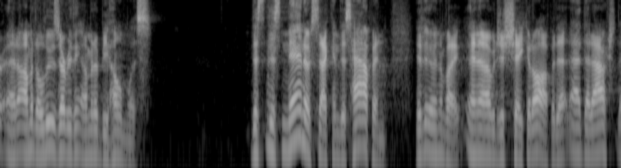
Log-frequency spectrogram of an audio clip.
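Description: A man's voice: a little high, a bit bright. A man in his forties with an American accent, giving a conversational keynote speech with self-deprecating stories and frequent restarts, on a headset mic in front of a live audience. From Pittsburgh, USA. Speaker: keynote speaker. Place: large conference stage with audience. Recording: long hall reverb from stage.

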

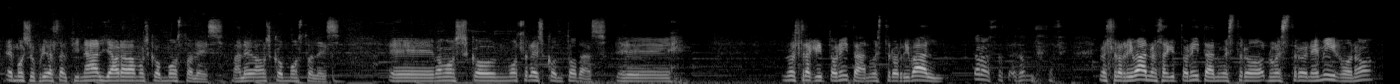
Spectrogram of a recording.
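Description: A hoarse young man who has lost most of his voice, chatting excitedly to his stream on a headset mic in a studio booth. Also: high-pitched, moderate pace, soft background music. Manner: excited, repetitive. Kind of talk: casual stream chat.

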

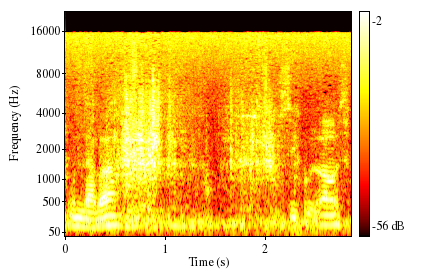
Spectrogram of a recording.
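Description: A man's voice: medium pitch, takes it slowly, vocal fry, heavy background noise. A man casually explaining the parts he is working on while doing repairs inside a sailboat. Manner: chatty, explains while working with his hands. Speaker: boat owner doing refit work. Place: cramped cabin of a sailboat.

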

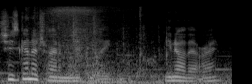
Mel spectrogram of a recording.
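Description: An actress playing a seasoned spy in a video game, cool, blunt and commanding, with terse delivery. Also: female voice, deep voice, expressive, quick pace, over music. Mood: firm, blunt. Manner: terse, no-nonsense. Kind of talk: video game cutscene acting.

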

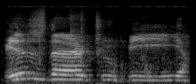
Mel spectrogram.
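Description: A man's voice: high voice, very slow. A man voicing a pompous, courtly royal elephant puppet in a grandiose, declamatory stage manner, on an amateur camcorder recording. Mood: fussy, courtly. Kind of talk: theatrical puppet show acting. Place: indoor convention stage, distant camera. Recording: roomy, distant amateur camcorder, faint noise.

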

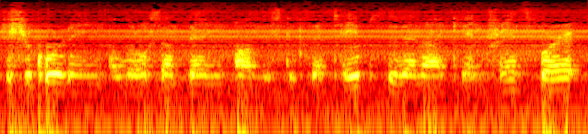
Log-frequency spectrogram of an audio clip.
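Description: Clear tape noise surrounds a man's voice on a cassette recording. He speaks casually at a medium pitch, as a host leaving a short test message. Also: wildly swooping pitch, fairly quick, lo-fi sound. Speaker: tutorial host. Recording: noisy cassette tape playback.

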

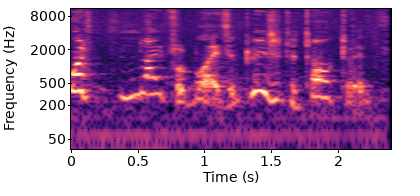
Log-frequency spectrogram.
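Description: An actor with a British accent playing an effusive, stammering elderly Victorian gentleman in an old radio drama, with a creaky, high voice. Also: animated, quick pace, exaggerated voice, low-quality recording. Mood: giddy delight. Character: giddy, overjoyed elderly Victorian English gentleman miser reformed.

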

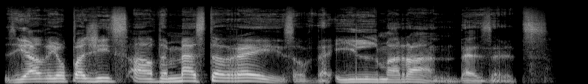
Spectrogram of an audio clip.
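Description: An actor playing a haughty, hulking supremacist strongman in a video game, speaking in a solemn, pompous, declamatory manner with a husky voice. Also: medium pitch, slow, a bit bright, dry recording, studio quality. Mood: pompous, disdainful. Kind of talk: scripted game character monologue.

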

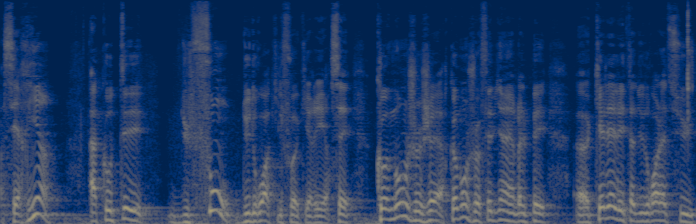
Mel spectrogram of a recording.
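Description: A man's voice: mid-range voice, darkish tone. A man in his forties with an accent from France, explaining legal news to camera in an informal, conversational way. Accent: French from France. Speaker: presenter and interviewer. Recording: clearly audible background noise.

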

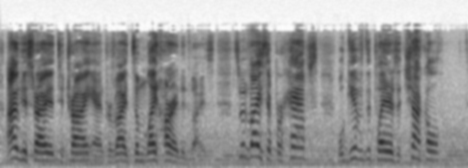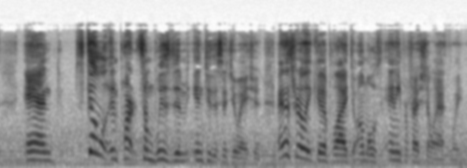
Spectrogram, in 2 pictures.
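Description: High-pitched man vlogging about sports outdoors. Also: bright, forceful tone. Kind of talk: sports commentary vlog, conversational. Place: open grassy field outdoors. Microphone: camera at a short distance. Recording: outdoor camera audio with noise.

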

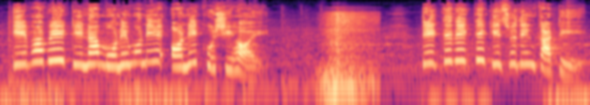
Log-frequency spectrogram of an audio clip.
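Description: A woman's voice: extremely high pitch, bright, forceful tone. A woman narrating a scripted cartoon story as its storyteller. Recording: music behind the voice.

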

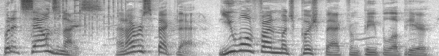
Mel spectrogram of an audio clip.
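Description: An actor playing a cocky, smooth-talking inventor who teases and boasts in an audio drama. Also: male voice, high voice, wildly swooping pitch, moderate pace, slight background noise. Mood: teasing. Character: cocky, glib inventor and self-styled man of science.

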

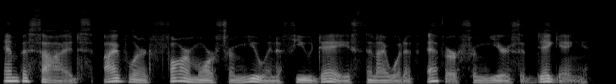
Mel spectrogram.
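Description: ASMR roleplay: courteous, fascinated scholar-archaeologist, played by a man, fairly low pitch, articulate and thoughtful, dry recording. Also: lively intonation, moderate pace, dry recording. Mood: kindly, earnest. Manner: formal, articulate, musing delivery.

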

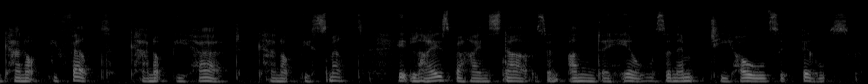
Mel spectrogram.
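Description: A woman voicing a sneaky, hungry male creature who hisses his words in a slow, creeping whisper. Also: low voice. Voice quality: hissing whisper.

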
